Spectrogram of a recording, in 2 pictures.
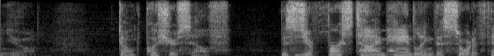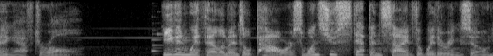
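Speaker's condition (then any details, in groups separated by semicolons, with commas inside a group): No condition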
